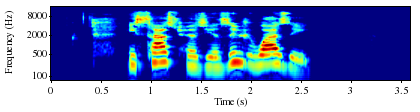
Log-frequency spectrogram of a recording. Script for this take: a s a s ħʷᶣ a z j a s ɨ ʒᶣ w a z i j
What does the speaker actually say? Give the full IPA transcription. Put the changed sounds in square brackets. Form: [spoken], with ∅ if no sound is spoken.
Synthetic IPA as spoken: [i] s a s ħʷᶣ a z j a [z] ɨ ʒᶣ w a z [e] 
